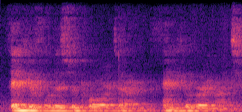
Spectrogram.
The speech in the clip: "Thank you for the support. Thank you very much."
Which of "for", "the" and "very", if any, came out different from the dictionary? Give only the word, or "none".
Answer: none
